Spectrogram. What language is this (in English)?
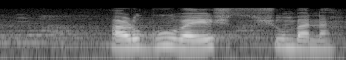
Venda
